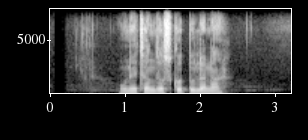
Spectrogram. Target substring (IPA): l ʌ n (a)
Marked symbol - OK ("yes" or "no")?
yes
